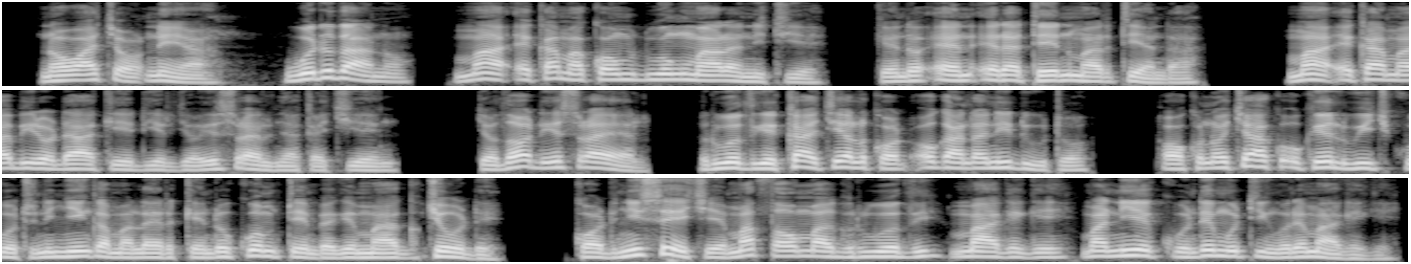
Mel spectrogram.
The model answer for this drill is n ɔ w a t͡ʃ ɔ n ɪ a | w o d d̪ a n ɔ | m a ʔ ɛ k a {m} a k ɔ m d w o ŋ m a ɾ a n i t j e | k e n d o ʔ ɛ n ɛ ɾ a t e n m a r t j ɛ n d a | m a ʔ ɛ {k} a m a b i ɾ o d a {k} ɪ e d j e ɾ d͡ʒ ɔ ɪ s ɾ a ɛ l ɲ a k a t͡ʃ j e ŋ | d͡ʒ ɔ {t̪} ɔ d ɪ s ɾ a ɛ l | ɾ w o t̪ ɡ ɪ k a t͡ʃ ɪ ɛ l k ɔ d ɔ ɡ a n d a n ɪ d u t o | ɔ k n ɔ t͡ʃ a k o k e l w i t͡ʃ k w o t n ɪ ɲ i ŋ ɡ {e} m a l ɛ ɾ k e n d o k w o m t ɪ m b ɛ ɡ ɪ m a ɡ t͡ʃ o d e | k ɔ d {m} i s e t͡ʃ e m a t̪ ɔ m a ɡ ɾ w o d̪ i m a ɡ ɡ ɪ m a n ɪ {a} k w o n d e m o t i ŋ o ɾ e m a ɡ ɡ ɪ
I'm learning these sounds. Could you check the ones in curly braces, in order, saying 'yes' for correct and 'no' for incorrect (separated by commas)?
yes, yes, yes, no, no, no, no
